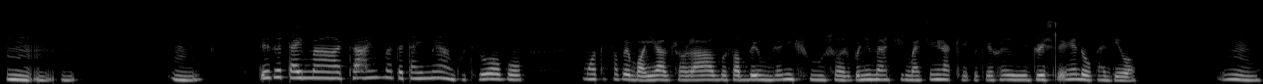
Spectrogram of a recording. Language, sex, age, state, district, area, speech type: Nepali, female, 18-30, West Bengal, Kalimpong, rural, spontaneous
